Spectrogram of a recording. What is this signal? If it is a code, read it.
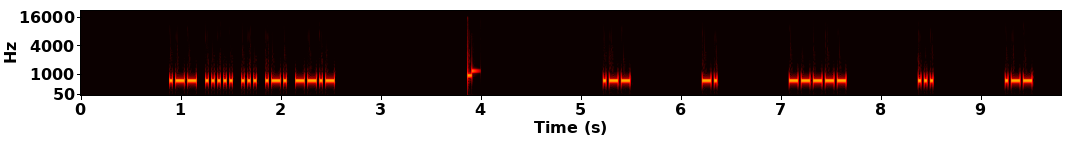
Morse code, heard as a keyed tone, about 40 wpm, spaced as for 17 wpm, 700 Hz. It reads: W5SRQ WN0SW
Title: USA Call Signs - 5 Characters - 8x Character Spacing - 40wpm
